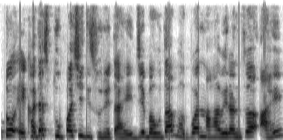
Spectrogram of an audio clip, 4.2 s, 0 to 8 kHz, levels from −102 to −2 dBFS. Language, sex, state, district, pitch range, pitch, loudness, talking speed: Marathi, female, Maharashtra, Nagpur, 215-285 Hz, 240 Hz, -15 LUFS, 155 wpm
